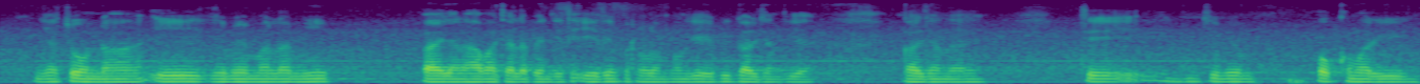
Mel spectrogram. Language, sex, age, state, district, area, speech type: Punjabi, male, 30-45, Punjab, Bathinda, rural, spontaneous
